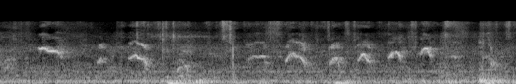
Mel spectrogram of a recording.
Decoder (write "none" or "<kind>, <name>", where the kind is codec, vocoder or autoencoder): codec, DAC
